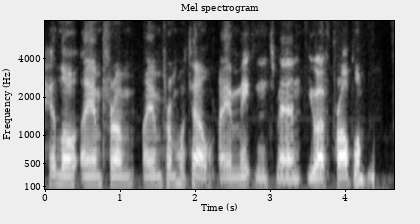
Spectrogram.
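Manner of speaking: put-on French accent. Retelling what the hotel maintenance man said on arrival: imitating a french accent. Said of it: "That's why he's talking like that".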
